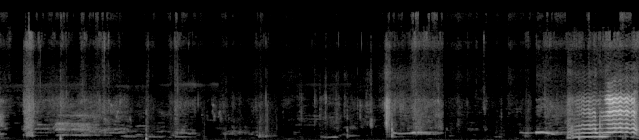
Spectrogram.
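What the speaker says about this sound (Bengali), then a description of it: "ছাগল ছানা, ছাগল ছানা, কি হয়েছে তোমার? তুমি কেন কাঁদছ?" A young goat kid bleating in a rural village, a few thin wavering cries spread across quiet stretches, with a rooster crowing loudly near the end.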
